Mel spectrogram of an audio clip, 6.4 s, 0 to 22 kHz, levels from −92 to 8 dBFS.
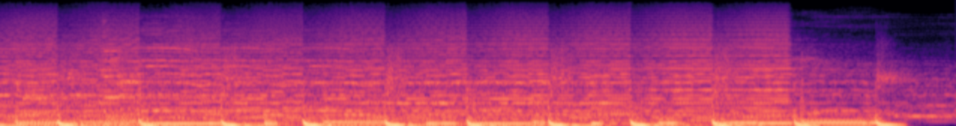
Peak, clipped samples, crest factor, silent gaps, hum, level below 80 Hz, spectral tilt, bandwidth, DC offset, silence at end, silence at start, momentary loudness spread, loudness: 0 dBFS; under 0.1%; 10 dB; none; none; -12 dBFS; -6.5 dB/octave; 13 kHz; under 0.1%; 0 s; 0 s; 3 LU; -12 LUFS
